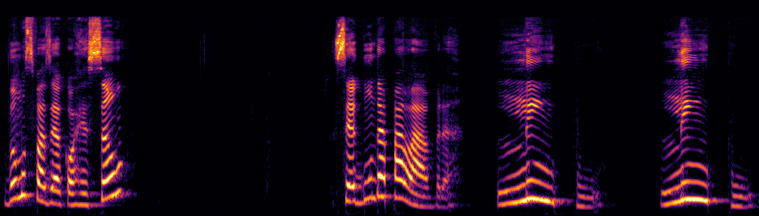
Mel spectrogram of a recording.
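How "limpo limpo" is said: "limpo" twice, LIM held long; stress on LIM. Shown as a demonstration. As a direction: sound out "limpo", leaning on LIM. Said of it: "A sílaba tônica é". ("limpo" alongando a sílaba LIM)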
